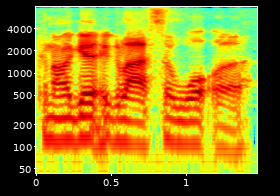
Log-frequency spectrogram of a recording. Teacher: they don't even pronounce t sound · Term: cockney accent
